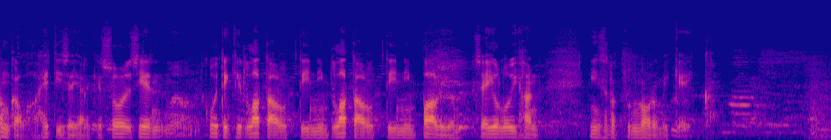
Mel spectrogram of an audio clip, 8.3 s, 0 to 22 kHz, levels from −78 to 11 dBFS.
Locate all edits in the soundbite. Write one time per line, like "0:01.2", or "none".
0:03.3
